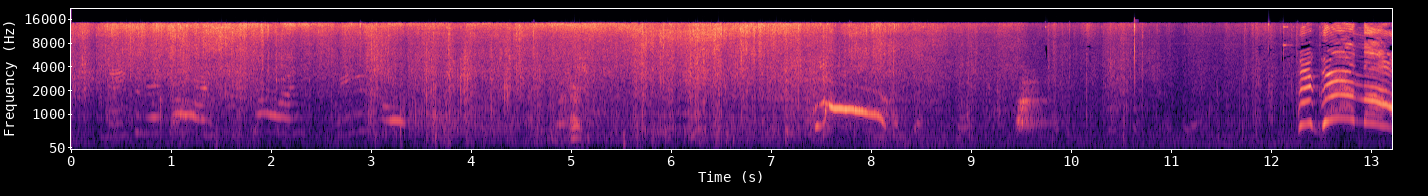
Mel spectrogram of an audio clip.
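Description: A young child calls out and shrieks with excitement close by.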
